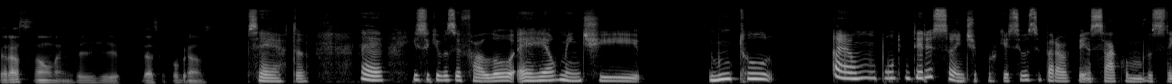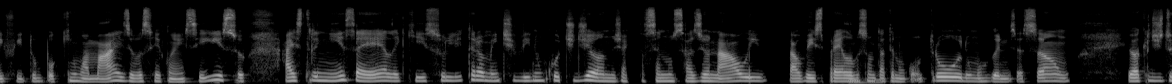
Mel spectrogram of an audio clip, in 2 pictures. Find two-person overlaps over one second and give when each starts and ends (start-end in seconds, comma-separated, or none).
none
